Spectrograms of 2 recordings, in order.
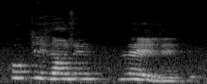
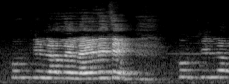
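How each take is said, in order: First: High, loud anguished cry; grief-stricken. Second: Very high, very loud wail of grief; full-force, high-pitched cry of bereavement; anguished outcry. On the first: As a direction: cry out the loss in a raised, pained voice. Widower tells of wife's death. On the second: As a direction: scream the loss at the top of the voice. Widower cries out for dead wife. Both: Acted.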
